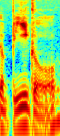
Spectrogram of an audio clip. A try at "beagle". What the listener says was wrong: A beagle? It sounds like you're saying beetle.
